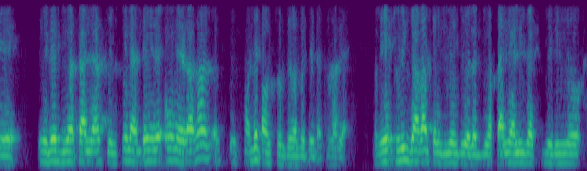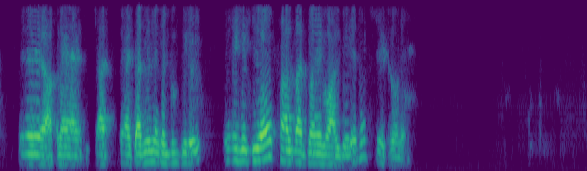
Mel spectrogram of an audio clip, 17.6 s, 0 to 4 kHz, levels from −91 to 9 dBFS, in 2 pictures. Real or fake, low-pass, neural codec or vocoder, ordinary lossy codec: fake; 3.6 kHz; codec, 16 kHz, 2 kbps, FreqCodec, smaller model; none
